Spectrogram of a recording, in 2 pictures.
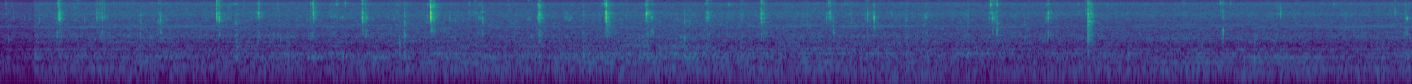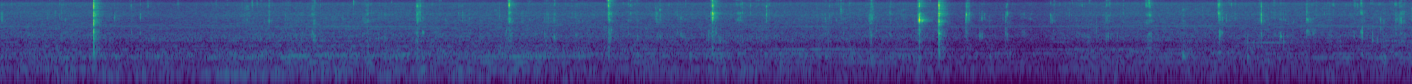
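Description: A person chewing and biting fried potatoes and noodles close to the microphone, with many short sharp clicks every second or so.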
